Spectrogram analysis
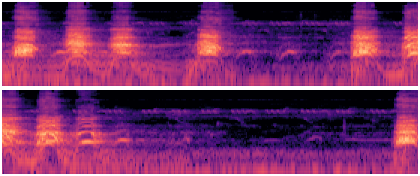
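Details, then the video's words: Tail-wagging pet dog giving sharp barks, three quick ones, then a single bark, a tight cluster of four, and a lone final bark after a quiet gap; a faint steady tone lingers in the background. "เสียงหมาเห่า หมาน่ารักกระดิกหาง"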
